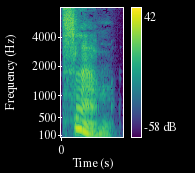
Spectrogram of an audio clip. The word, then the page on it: slam: British English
